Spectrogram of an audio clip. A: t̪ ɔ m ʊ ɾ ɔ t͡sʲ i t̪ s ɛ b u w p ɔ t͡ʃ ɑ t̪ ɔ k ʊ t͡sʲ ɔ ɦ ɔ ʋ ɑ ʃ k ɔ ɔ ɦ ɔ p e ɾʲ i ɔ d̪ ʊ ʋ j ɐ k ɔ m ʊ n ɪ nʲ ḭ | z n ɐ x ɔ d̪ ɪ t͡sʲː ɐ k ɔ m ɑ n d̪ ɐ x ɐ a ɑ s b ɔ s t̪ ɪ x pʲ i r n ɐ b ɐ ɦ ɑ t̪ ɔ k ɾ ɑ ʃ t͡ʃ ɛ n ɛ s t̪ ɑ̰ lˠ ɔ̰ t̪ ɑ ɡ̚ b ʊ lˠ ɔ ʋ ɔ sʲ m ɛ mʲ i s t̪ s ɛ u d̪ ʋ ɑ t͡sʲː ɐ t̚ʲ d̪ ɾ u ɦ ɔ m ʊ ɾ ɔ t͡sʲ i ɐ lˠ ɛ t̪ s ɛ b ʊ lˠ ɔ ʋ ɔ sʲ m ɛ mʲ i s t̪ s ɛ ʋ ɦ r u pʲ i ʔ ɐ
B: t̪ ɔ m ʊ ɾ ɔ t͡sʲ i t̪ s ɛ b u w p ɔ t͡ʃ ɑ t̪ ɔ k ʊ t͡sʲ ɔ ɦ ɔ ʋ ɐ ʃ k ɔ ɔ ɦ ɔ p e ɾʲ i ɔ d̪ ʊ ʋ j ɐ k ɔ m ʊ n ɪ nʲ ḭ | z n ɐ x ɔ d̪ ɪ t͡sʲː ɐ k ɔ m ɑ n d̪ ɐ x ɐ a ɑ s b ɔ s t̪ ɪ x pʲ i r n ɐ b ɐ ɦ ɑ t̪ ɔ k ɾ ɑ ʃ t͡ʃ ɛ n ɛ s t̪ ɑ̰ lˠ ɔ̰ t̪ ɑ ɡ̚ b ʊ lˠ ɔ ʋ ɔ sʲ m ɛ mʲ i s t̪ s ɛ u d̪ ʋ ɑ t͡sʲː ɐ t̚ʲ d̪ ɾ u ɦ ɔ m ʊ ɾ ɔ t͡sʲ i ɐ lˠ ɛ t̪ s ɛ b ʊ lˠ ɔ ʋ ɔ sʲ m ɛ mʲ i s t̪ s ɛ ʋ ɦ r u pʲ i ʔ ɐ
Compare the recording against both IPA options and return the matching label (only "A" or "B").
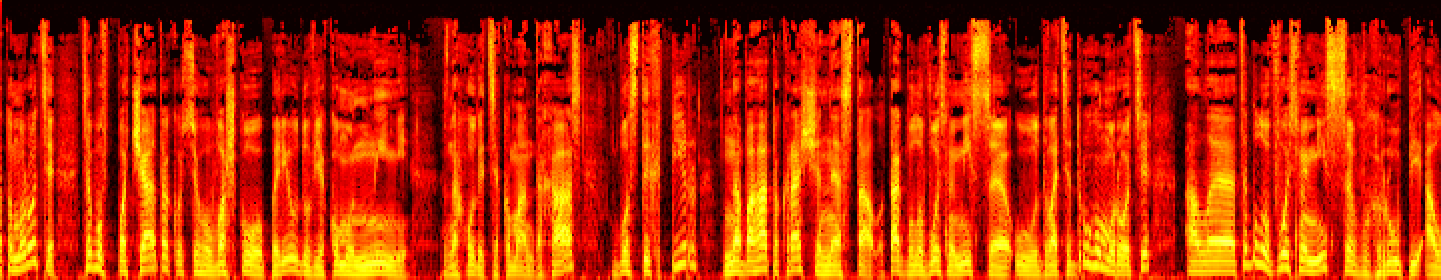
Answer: B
